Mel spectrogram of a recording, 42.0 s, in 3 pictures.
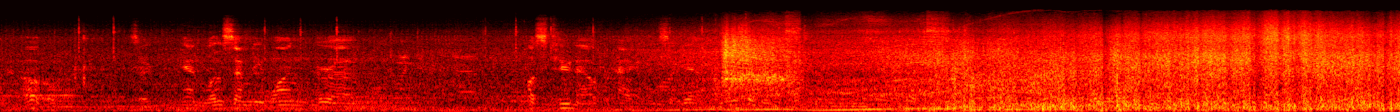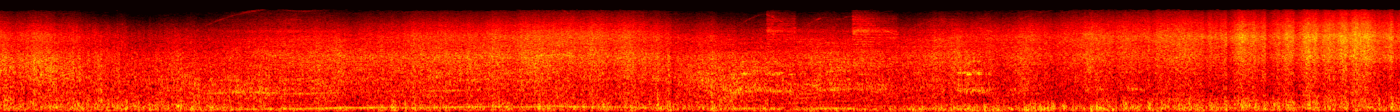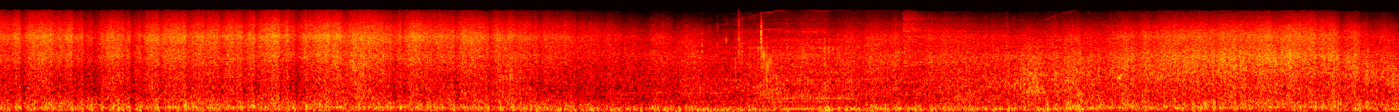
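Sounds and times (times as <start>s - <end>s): car engine revving: 0.0s - 41.9s
road noise: 0.0s - 41.9s
wind noise on microphone: 0.0s - 41.9s.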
